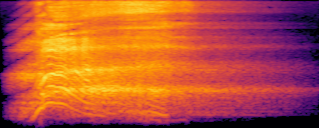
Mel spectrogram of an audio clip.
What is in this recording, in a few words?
Female Troll Drakkari Attack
